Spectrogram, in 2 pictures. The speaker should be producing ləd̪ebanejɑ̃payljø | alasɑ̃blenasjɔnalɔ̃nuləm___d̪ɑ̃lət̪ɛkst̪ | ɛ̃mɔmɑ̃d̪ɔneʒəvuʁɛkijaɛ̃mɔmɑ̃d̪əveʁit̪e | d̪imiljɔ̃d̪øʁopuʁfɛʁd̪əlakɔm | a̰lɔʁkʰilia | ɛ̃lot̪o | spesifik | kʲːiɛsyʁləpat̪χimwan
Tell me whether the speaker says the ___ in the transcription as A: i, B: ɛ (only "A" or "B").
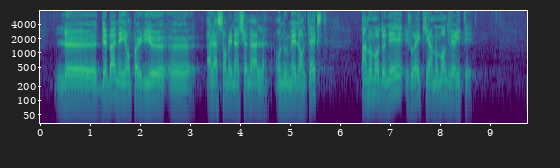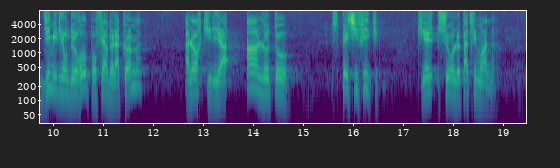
B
